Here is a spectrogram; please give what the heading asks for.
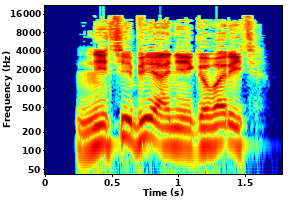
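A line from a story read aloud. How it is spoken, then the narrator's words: Lovesick creature growling. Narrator (Russian): прорычал влюбленный чуд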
